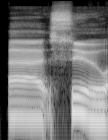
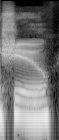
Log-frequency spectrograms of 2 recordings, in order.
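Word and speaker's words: Hsu: And the character and Stephanie Sue, I believe is how you pronounce her last name. But Stephanie Shu.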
